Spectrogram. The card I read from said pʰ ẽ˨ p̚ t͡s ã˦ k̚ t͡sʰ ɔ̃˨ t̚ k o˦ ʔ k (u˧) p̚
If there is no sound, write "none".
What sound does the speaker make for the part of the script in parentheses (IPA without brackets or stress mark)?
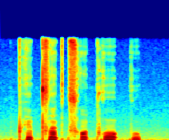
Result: u˨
